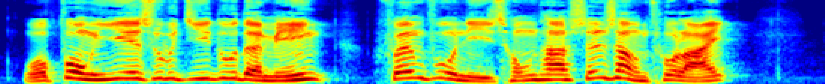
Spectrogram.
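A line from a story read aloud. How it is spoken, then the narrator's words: Annoyed command. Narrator (Chinese): 保罗就心中厌烦，对那鬼说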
